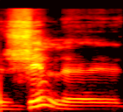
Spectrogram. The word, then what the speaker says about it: Gilles: Il y a également le personnage qui s'appelle Gil, ou Gilles, dépendamment comment les gens vont le prononcer, mais Gil Piquette, qui est aussi celui qu'on appelle l'exterminateur là-dedans, qui est le boxeur, en fait.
